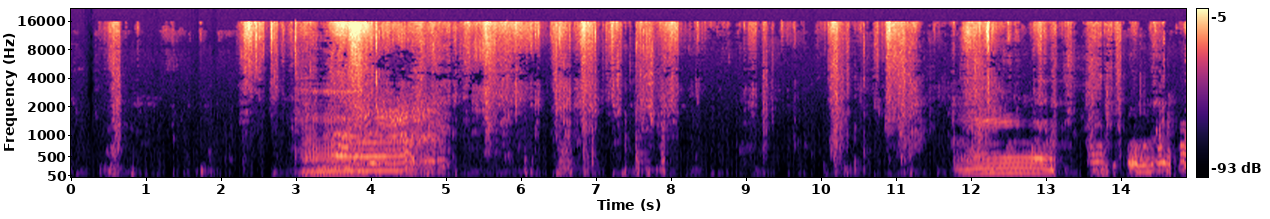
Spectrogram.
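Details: Grazing cows on green pasture give two long, low, droning moos of about two seconds and one second each, with a man speaking Spanish in between.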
